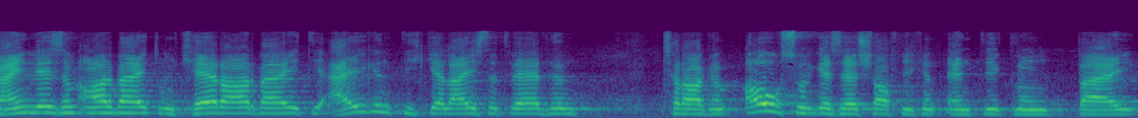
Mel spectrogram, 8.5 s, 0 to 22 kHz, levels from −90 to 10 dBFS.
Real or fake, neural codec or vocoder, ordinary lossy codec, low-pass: real; none; none; 7.2 kHz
